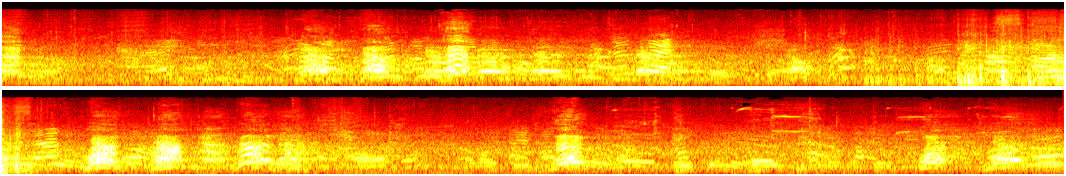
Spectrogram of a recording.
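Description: A dog barking and yipping in short barks, in several runs of a few barks each, with a person's voice calling alongside.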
